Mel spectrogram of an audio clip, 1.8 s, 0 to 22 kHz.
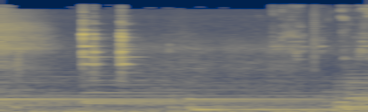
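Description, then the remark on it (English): Two quick, bright glassy clinks, then a low, steady gurgle of 2011 vintage Douwes port, brought home from Porto, Portugal, being uncorked and poured into a very small port glass for under a second. No one speaks. “So let's get the cork out of this sucker and give it a taste.”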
